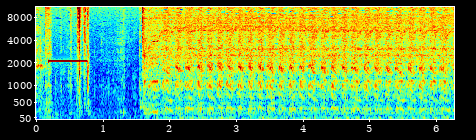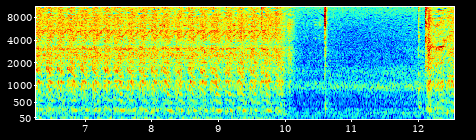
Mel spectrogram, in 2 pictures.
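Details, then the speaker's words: Galant VR4 after a long slumber, weak 4-year-old battery on a charger, relay refitted: long steady starter churn at about three compression beats a second for eight seconds, not firing yet. Extended cranking before first start. "Have everything hooked up, right? Spark, fuel. Put the relay back in. It should start. Alright, well I guess I'll hook up the battery charger again. It was probably going to take a couple tries."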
